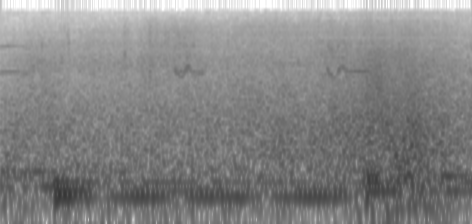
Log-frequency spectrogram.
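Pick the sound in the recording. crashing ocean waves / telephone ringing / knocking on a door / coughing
crashing ocean waves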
